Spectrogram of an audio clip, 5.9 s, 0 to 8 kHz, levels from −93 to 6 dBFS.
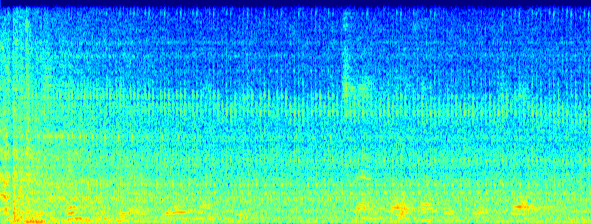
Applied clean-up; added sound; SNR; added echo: none; Idling / Engine starting; -3 dB; reverberation time 2.3 s.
